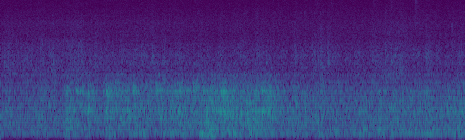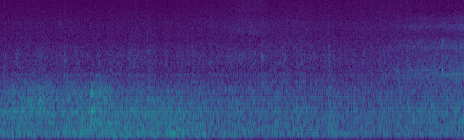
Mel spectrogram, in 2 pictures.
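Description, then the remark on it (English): Steady rain patters on a skylight while a low roll of thunder rumbles underneath, swelling and fading a couple of times. No one speaks. “I was just drifting off when this clap of thunder decided to roll around and make its presence felt.”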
